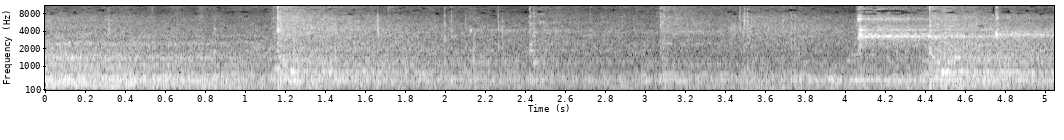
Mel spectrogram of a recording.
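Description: Badminton rally in a large sports hall: several sharp racket strikes on the shuttlecock, a second or more apart, the loudest about a second in, echoing off the hall, with a brief high squeak near the end.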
